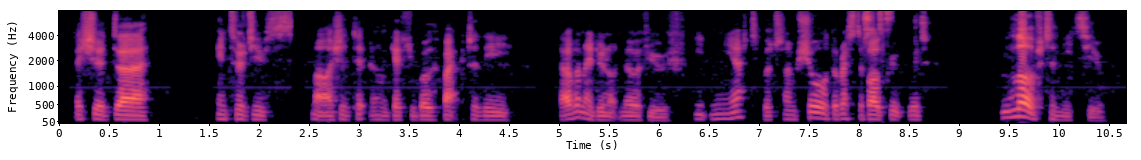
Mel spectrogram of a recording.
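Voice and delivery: soft, sad Irish lilt. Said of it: "I can hear the sadness in your voice".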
